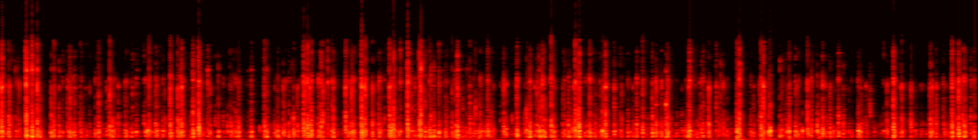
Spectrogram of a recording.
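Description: A dark plastic mechanical keyboard held vertically close to the microphone is rapidly pressed and tapped on its keycaps with fingertips and nails. The result is a fast, dense stream of sharp, dry clicks and clacks, bright and mid-focused, with each tap cutting off almost instantly.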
